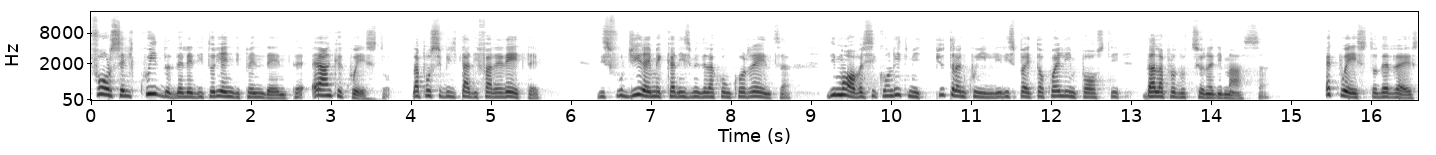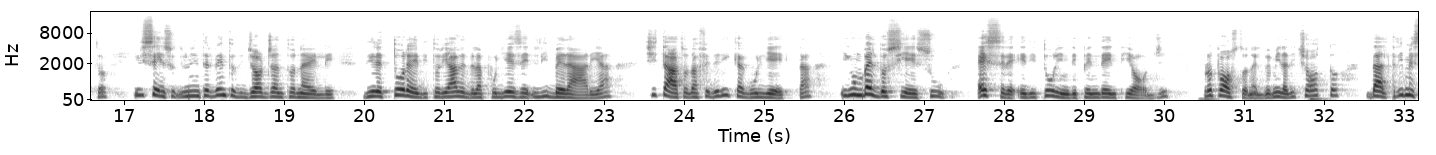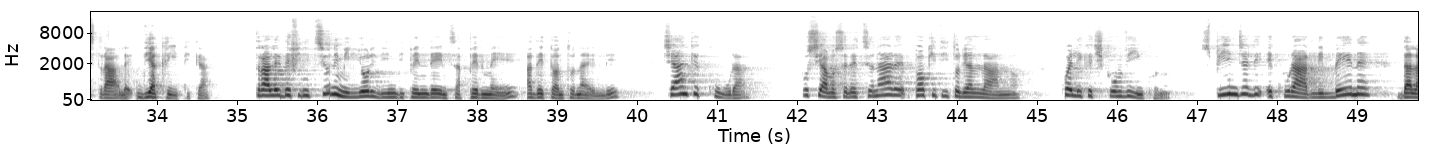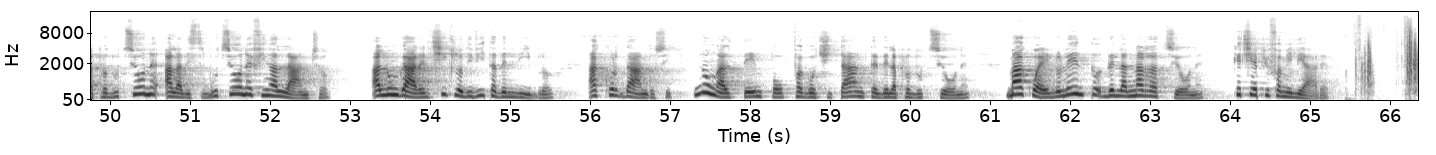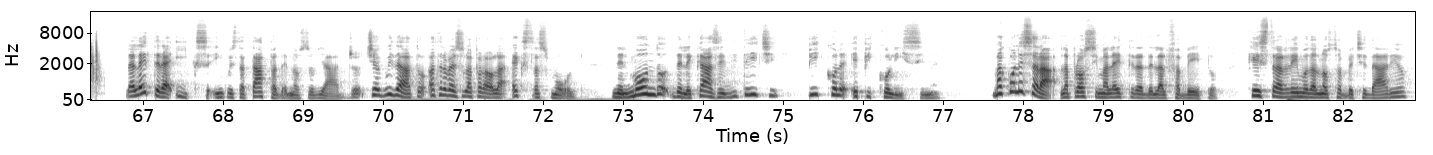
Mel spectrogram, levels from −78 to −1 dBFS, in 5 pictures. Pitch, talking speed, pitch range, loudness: 195 Hz, 120 wpm, 165-240 Hz, -25 LUFS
